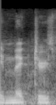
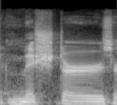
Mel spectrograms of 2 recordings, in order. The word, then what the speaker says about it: Michter's: So that's kind of where I'm actually glad that you say Michter's, because I hear so many people butchered all the time, probably like your last name, right? And they say Michter's or Michner's or something like that, right? – So you're not the only one.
